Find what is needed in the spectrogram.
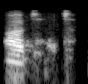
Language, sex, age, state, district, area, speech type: Odia, male, 45-60, Odisha, Kandhamal, rural, conversation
